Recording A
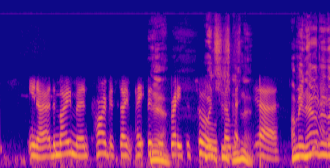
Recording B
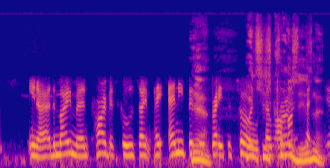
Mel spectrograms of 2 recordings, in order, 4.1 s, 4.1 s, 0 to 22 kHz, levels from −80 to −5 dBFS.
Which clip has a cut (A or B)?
A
